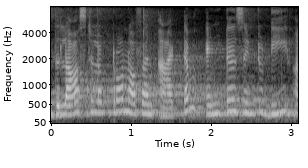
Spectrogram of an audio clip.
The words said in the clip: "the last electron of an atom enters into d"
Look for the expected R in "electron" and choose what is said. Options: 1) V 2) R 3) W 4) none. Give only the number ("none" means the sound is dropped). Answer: 2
